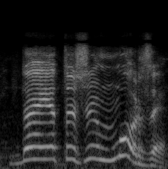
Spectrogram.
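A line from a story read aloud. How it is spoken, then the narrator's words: Sudden exclamation. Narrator (Russian): неожиданно воскликнул Джерри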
